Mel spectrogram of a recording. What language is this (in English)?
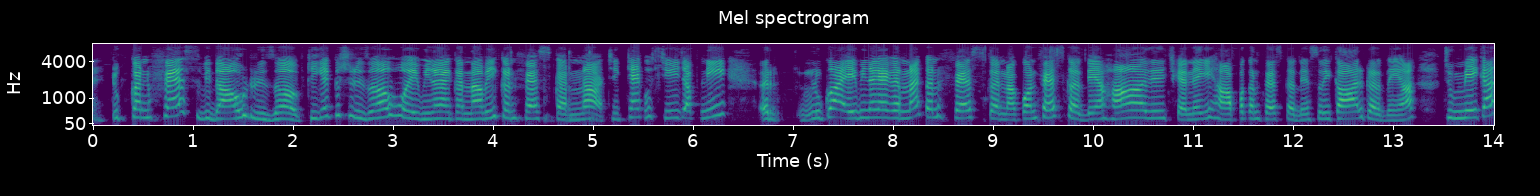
Punjabi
